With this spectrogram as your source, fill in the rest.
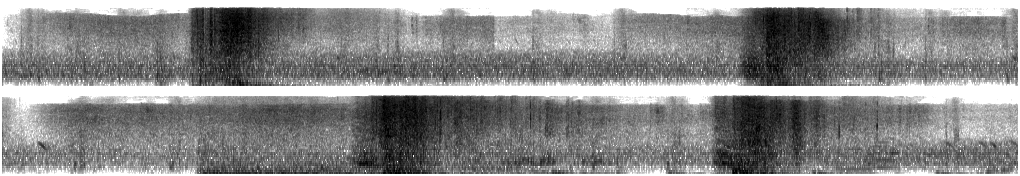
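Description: A blade swishes through the air in short, sharp whooshes.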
